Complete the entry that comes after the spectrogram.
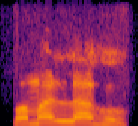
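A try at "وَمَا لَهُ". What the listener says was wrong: লা কেন বললেন, আগে তো যাবার এসছে। অমাল লহু। জি, আলিফটাকে ওখানে ছেড়ে দিতে হবে।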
